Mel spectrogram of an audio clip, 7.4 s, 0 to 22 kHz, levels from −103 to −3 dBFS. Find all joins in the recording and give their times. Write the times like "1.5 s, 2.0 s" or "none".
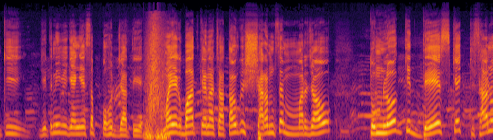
2.3 s

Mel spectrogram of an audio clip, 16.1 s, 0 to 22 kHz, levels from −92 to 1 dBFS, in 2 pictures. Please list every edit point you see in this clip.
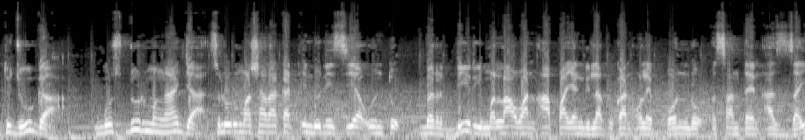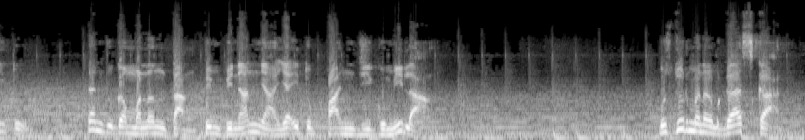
12.7 s, 14.6 s

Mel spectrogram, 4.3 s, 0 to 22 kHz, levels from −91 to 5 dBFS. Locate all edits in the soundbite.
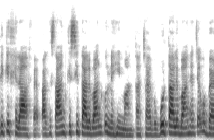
none

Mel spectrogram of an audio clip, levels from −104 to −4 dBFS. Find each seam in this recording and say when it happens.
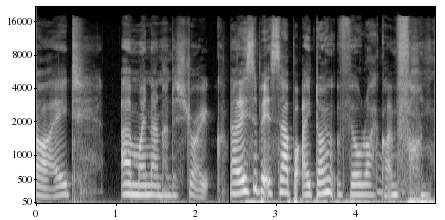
2.3 s

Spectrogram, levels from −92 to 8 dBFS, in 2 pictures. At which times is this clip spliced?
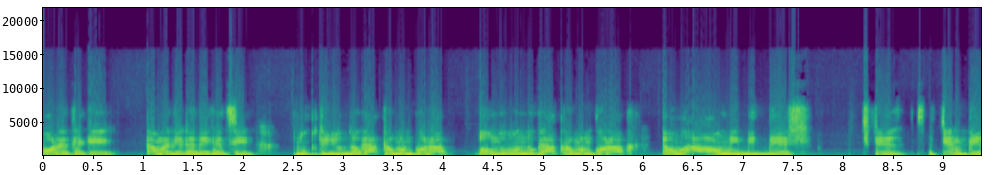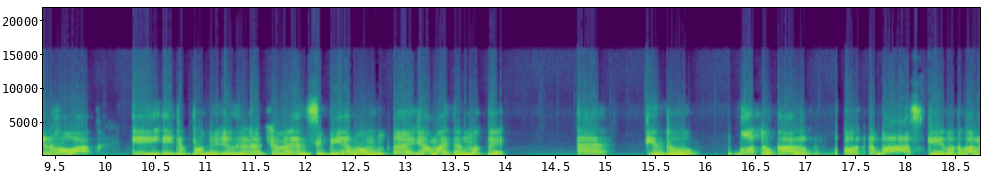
none

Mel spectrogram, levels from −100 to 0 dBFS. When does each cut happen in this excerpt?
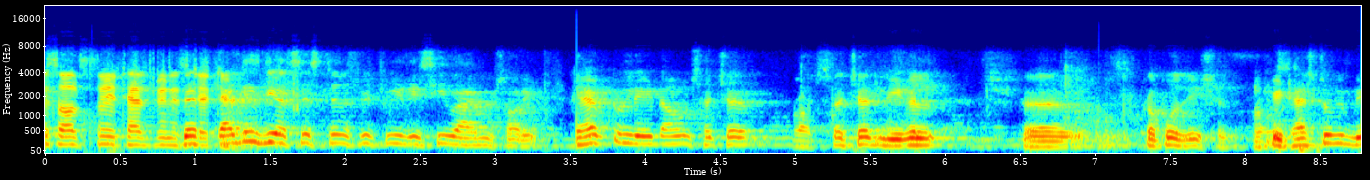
3.5 s

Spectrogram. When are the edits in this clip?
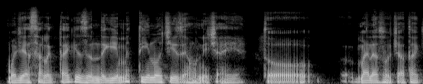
2.5 s

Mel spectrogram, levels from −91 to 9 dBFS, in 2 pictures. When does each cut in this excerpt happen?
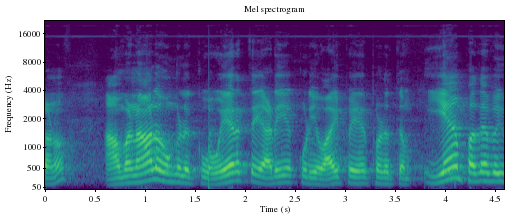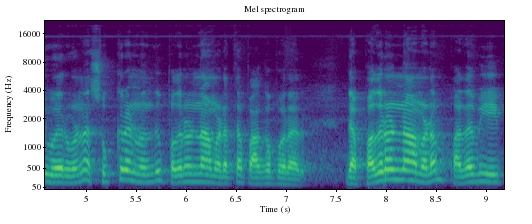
3.8 s

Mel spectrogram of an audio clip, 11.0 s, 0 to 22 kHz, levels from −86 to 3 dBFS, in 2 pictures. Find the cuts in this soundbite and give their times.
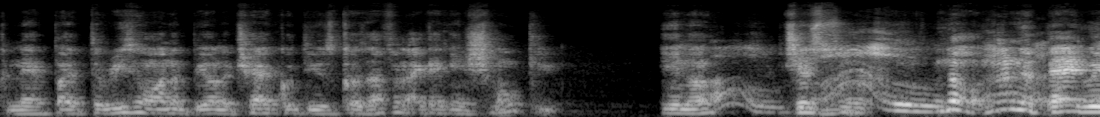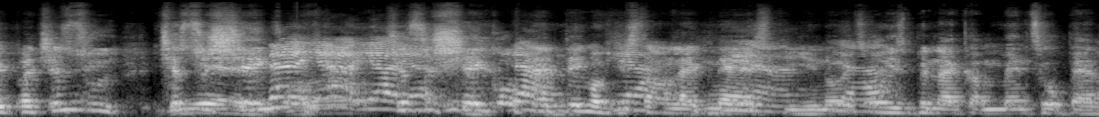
none

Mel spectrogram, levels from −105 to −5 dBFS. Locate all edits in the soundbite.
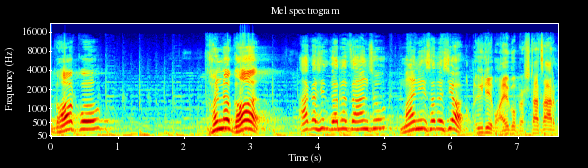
1.0 s, 2.3 s, 6.4 s

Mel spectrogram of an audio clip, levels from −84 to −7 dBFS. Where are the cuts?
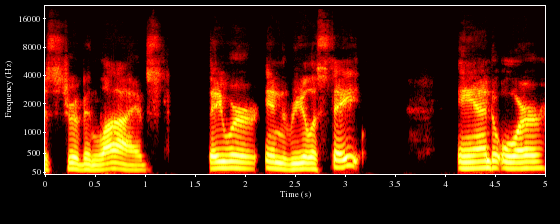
4.0 s

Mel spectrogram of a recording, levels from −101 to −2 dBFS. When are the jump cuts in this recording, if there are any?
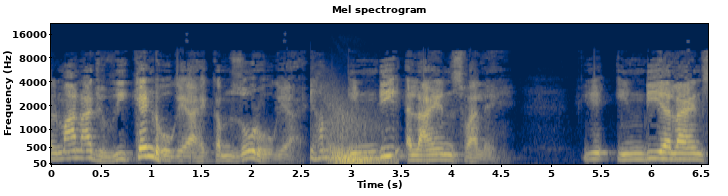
2.6 s

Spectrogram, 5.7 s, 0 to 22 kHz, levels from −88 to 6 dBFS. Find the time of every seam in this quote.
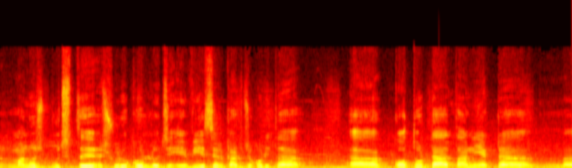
none

